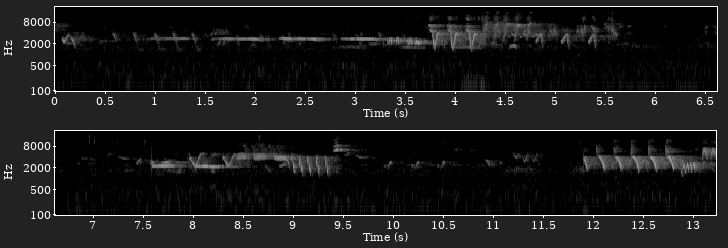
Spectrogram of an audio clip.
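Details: Wild birds chirping on a morning beside water near a lone tree and rose hips: a long thin whistled note, then bursts of rapid buzzy trills separated by quiet gaps, with a final fast rattling series.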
